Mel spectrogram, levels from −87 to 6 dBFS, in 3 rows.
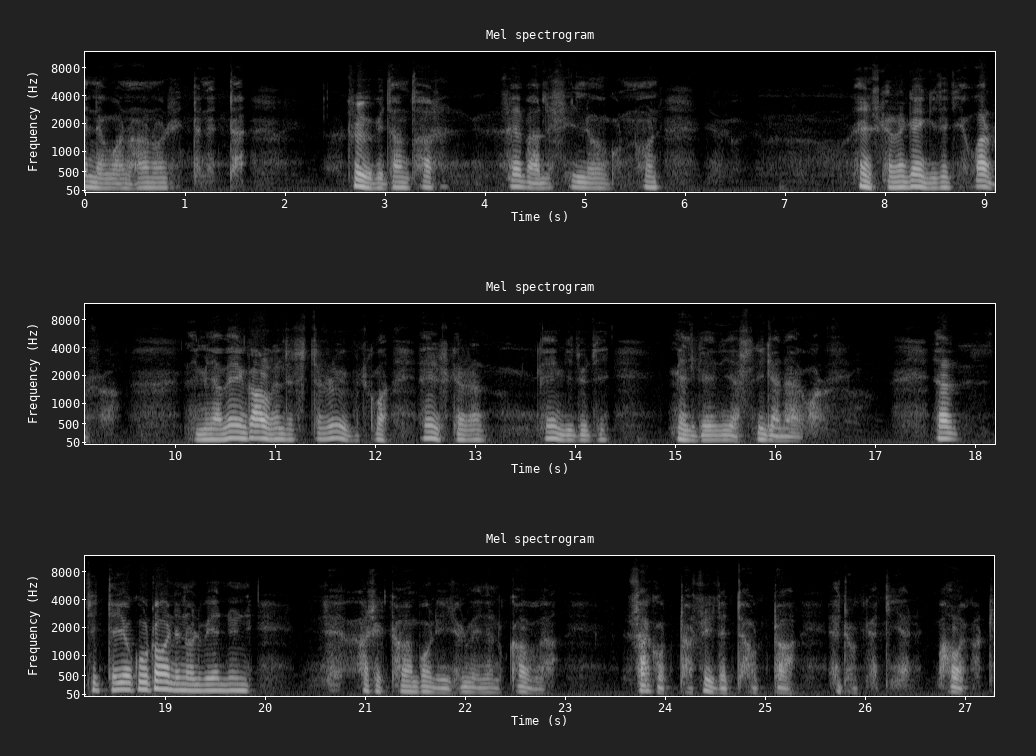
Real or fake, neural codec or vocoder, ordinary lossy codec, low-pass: real; none; none; none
